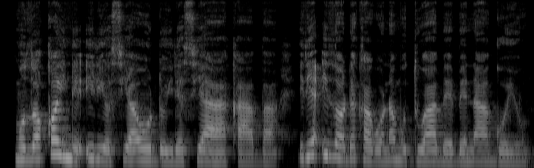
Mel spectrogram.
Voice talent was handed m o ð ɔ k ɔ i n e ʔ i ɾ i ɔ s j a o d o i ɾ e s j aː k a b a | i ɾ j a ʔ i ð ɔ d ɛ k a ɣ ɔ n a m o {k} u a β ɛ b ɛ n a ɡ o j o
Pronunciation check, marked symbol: incorrect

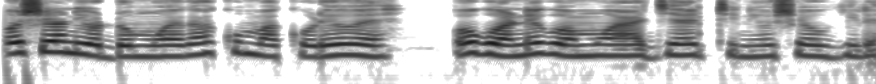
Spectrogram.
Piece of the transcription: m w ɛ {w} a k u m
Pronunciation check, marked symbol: incorrect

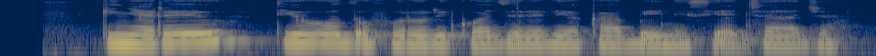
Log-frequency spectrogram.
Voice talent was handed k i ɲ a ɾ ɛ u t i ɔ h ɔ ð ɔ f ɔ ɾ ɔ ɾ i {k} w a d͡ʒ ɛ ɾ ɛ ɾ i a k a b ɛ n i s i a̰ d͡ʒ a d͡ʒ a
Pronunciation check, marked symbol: correct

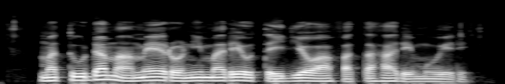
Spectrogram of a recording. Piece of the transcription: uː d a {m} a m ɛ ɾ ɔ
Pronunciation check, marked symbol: correct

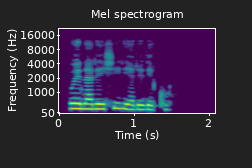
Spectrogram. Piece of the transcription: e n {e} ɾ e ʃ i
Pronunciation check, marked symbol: incorrect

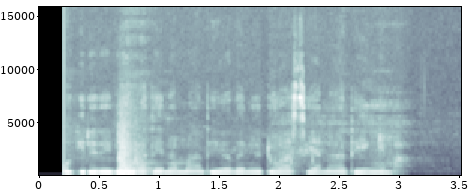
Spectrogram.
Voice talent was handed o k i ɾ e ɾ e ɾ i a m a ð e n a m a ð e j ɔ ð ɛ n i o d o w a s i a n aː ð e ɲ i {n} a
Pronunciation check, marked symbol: incorrect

